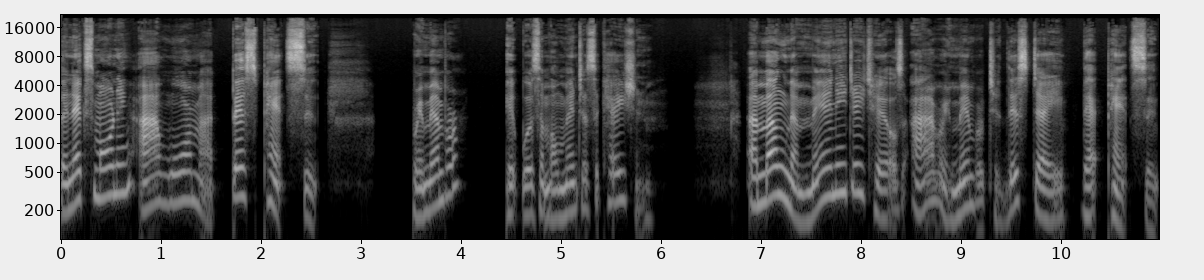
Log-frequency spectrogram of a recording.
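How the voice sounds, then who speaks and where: At a moderate pace, a woman speaks with very wide pitch swings, the recording very clean with a silent background and a dry, close sound with no echo. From Eastern Kentucky. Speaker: retired teacher and writer. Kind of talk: personal memoir story reading.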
